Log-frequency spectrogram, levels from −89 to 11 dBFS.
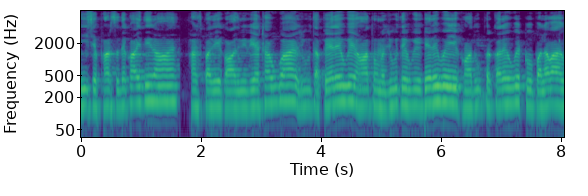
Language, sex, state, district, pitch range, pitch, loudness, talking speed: Hindi, male, Bihar, Purnia, 135-155 Hz, 140 Hz, -22 LUFS, 225 wpm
